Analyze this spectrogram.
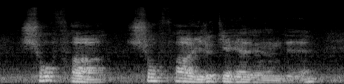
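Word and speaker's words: chauffeur: 그리고 쇼파 그 개인 운전수 개인 운전수를 쇼퍼라고 하는데 이건 액센트가 첫째 음절에 있습니다. 쇼파 이렇게 해야 되는데 이 사람들은 쇼파 하면서 아주 무슨 자기가 유식한 사람처럼 그렇게 말을 합니다.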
